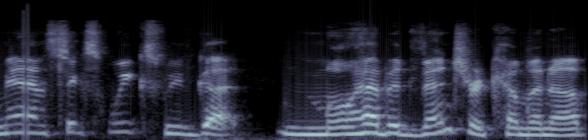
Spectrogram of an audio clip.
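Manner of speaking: plain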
